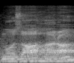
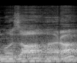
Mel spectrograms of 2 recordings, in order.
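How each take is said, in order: The two takes are said the same way.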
